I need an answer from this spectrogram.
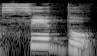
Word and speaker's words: cedo: Qual é a sílaba tônica da palavra cedo? Você fala cedo ou cedo? Cedo. Então, a sílaba tônica é C. Por isso, ela é grave, porque ela é uma palavra paroxítona.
